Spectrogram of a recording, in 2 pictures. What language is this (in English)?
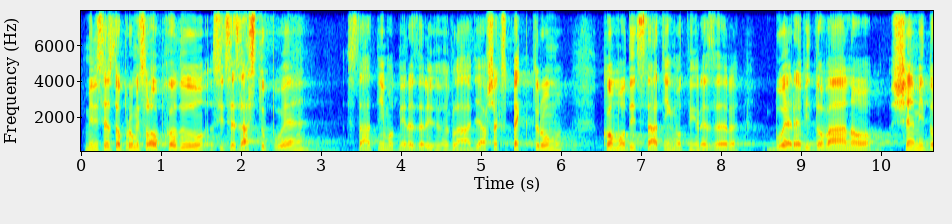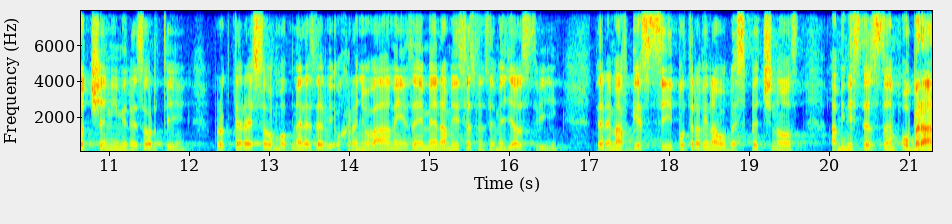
Czech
